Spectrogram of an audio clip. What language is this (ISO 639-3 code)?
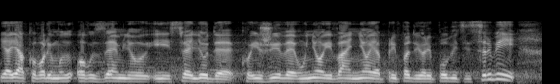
srp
